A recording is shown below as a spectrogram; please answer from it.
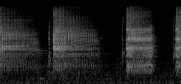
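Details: Frsky X-Lite Pro gimbal after its spring tension was adjusted: three crisp, ringing metallic snaps about three-quarters of a second apart as the stick springs return firmly and cleanly.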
